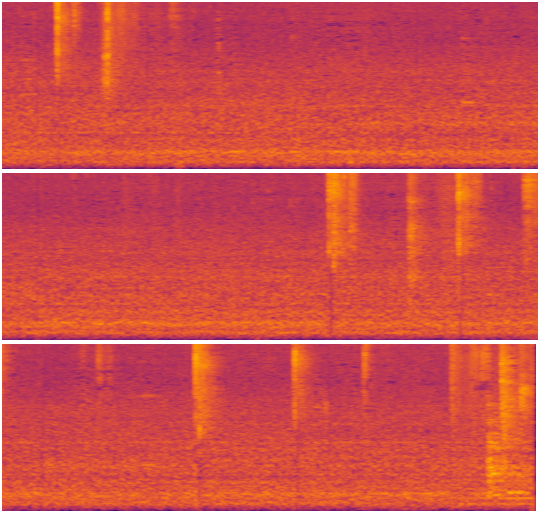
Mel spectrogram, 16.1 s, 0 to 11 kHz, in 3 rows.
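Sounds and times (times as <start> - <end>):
steady whirring hum: 0.0 - 16.0
sharp clicks or snips: 12.7 - 13.0.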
